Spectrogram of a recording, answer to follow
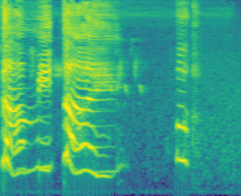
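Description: A young woman's high-pitched, squawky voice exclaiming in surprise, in two outbursts with sliding pitch and a short third cry near the end.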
